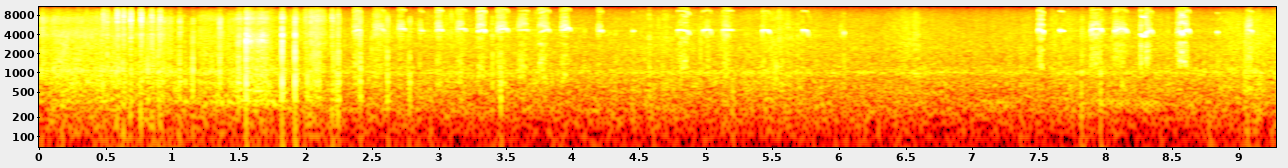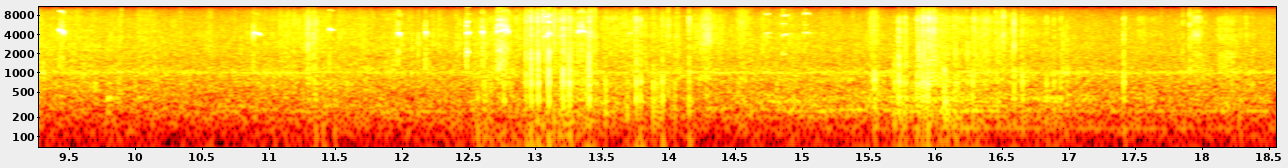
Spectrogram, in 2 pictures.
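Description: Pet mouse pups squeaking in short, high chirps that come in clusters, with brief rustles of wood-shaving and tissue bedding as the mother moves over them in the nest.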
